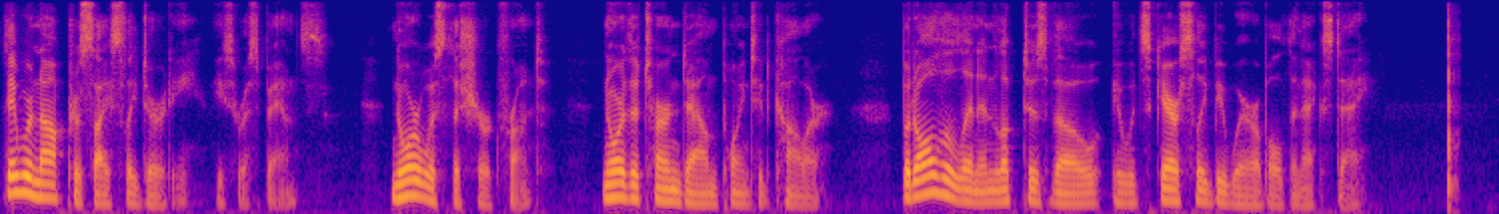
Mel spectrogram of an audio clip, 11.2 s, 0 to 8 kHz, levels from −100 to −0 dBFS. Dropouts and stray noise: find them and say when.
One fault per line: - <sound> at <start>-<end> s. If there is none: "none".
- tap at 10.8-11.0 s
